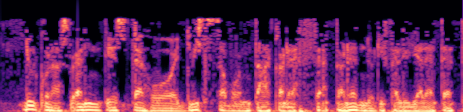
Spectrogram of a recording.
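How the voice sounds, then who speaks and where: A man's voice sits at a very deep, low pitch with lively intonation. He talks at a fairly quick pace over noticeable background noise. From Hungary, Budapest. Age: 60s. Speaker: poet. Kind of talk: interview.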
